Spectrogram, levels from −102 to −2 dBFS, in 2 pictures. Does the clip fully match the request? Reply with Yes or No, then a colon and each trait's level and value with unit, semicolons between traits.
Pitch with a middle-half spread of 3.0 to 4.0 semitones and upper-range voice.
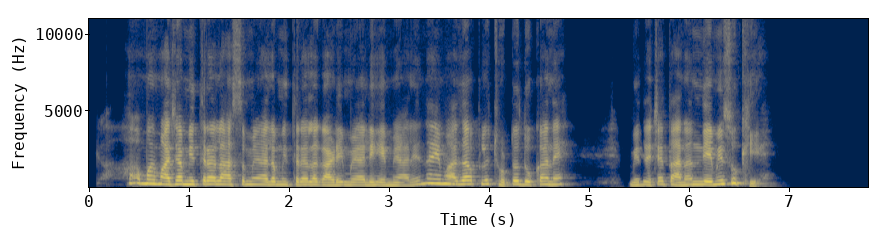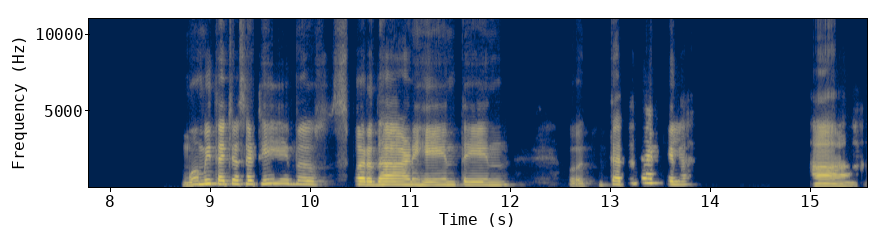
Yes: average, 3.7 semitones; high, 200 Hz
